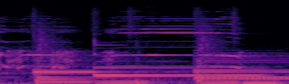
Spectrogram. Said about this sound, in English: First, kill the neighbor's rooster.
